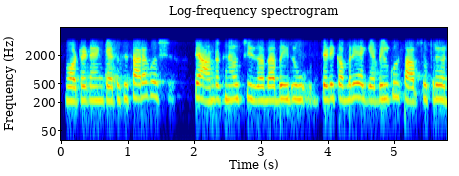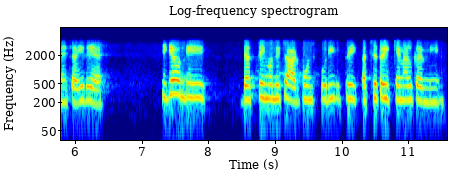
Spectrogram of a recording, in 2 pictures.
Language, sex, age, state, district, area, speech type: Punjabi, female, 30-45, Punjab, Fazilka, rural, conversation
